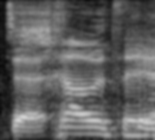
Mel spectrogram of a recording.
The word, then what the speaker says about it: Schouten: He's allowing, I don't know how you pronounced Jody Schouten's surname before, was it Schouten? – But Schouten, yeah.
